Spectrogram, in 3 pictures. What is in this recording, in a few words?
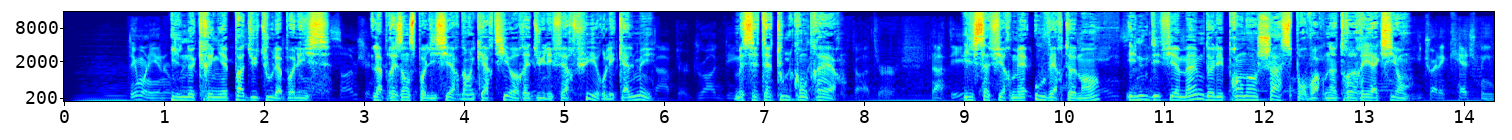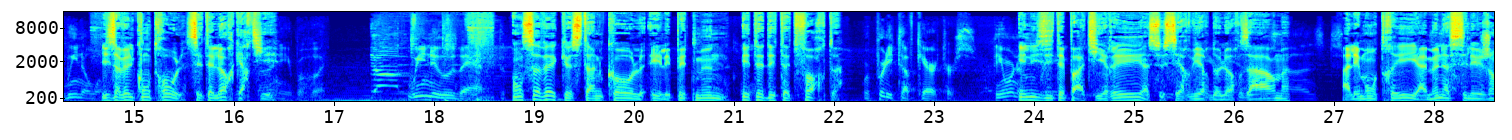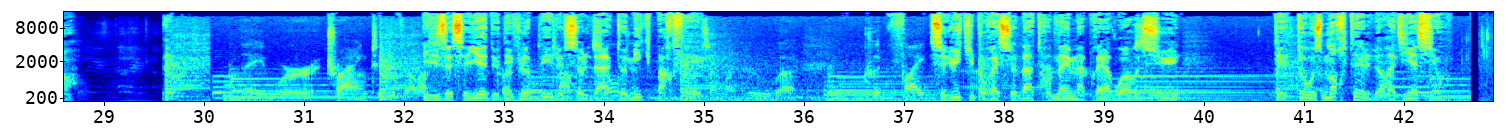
Voice Over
